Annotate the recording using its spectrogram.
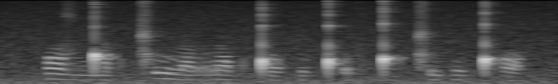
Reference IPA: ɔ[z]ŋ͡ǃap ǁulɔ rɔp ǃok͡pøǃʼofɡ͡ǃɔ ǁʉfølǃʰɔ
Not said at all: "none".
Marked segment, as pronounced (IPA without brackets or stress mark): z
